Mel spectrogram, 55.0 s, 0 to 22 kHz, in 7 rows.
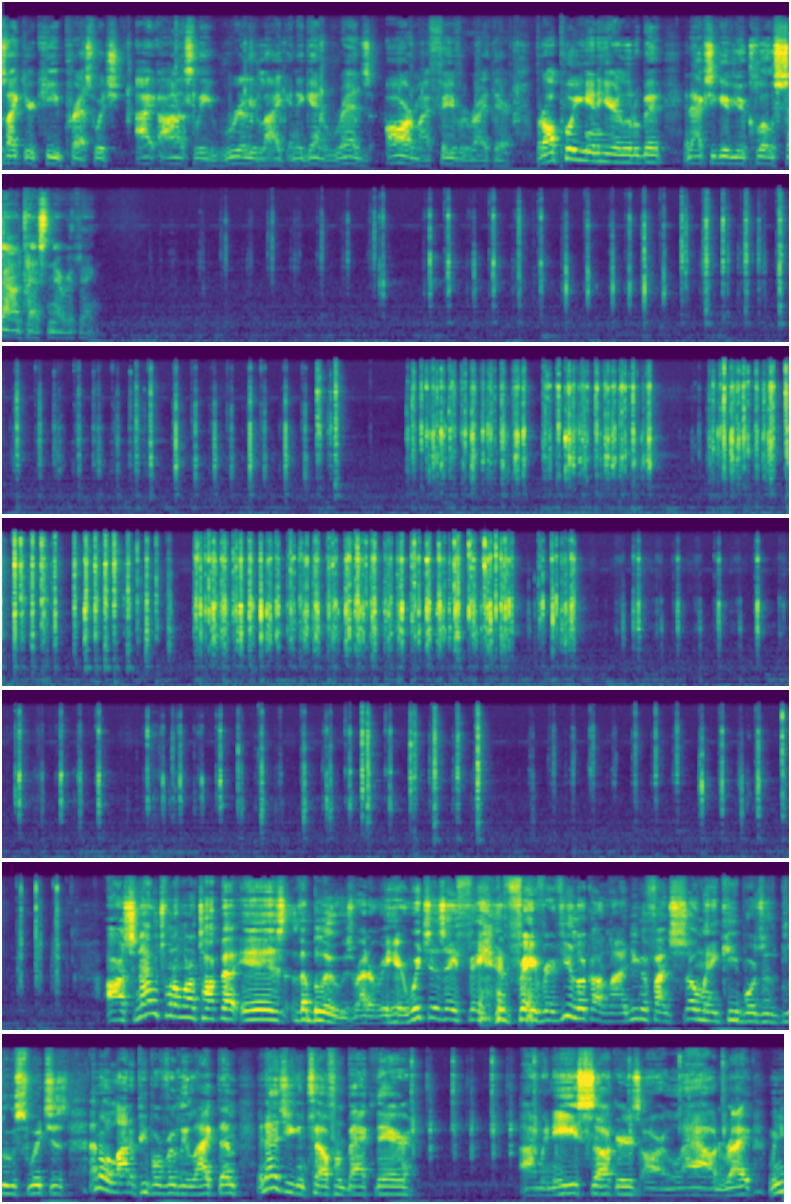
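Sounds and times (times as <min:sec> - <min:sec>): mechanical keyboard typing: 0:09.8 - 0:19.2, 0:19.8 - 0:40.1, 0:50.0 - 0:54.8.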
